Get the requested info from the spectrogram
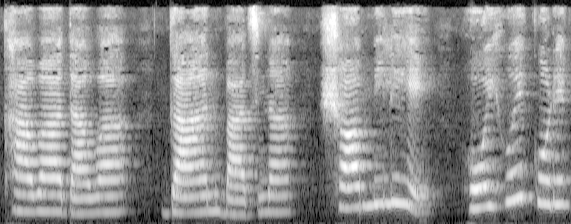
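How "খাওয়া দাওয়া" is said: usual speaking voice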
